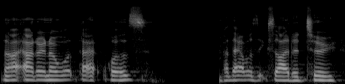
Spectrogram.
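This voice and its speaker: A woman with a croaky, failing voice giving a chatty, self-joking conference talk. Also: medium pitch, little pitch movement, normal speed. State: croaky, losing her voice. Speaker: conference speaker. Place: conference hall.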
